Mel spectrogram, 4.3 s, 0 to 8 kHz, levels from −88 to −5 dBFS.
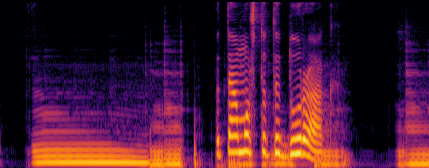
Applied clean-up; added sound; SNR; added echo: neural mask model RNNoise.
